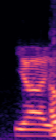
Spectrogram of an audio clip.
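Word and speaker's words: Yahya: I'm going to butcher his name. It's Yaya, correct? – Yeah. – Yaya.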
